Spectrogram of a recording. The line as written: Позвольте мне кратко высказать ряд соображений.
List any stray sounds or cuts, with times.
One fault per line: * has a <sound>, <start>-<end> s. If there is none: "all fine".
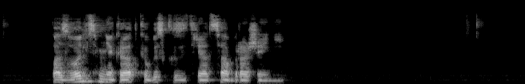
all fine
